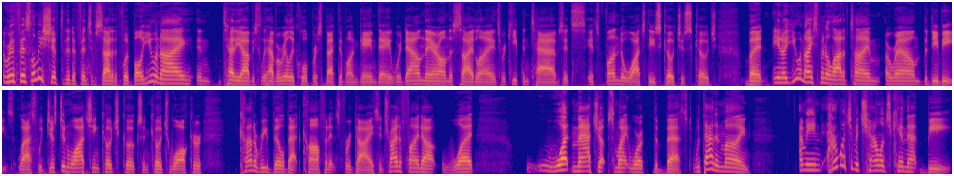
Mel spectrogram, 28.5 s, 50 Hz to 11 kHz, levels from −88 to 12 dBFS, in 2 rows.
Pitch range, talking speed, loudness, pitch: 120-155 Hz, 210 wpm, -25 LUFS, 135 Hz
